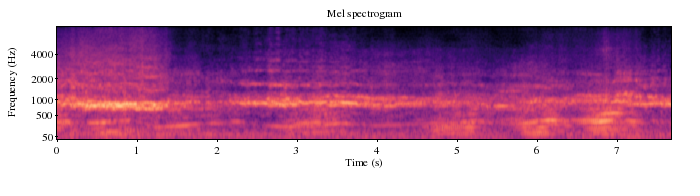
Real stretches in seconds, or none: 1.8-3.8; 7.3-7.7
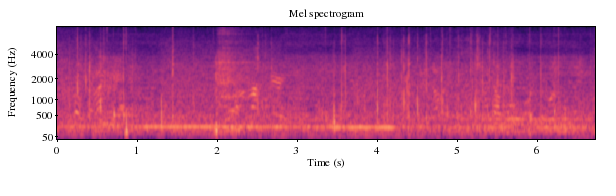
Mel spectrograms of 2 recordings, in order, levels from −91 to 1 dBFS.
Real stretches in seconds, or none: 0.0-0.6; 1.3-2.8; 3.7-5.7

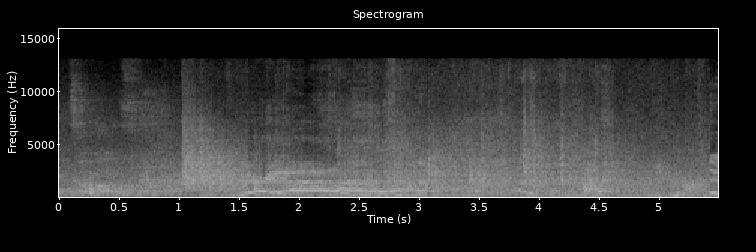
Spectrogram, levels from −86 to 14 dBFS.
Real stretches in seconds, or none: 0.0-0.6; 1.7-5.5

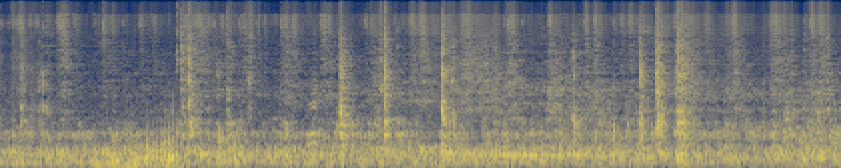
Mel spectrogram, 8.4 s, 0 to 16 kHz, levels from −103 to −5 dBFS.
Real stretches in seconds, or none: 0.0-4.1; 5.0-6.8; 7.7-8.4

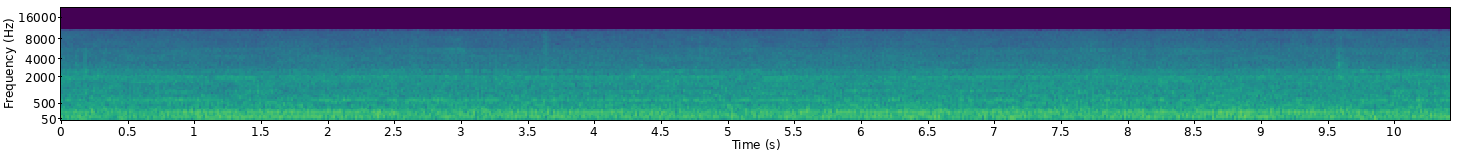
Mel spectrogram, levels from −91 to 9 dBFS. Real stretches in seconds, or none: 3.5-4.2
